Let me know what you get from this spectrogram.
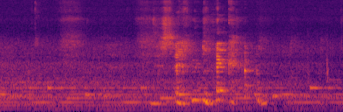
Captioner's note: laughs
